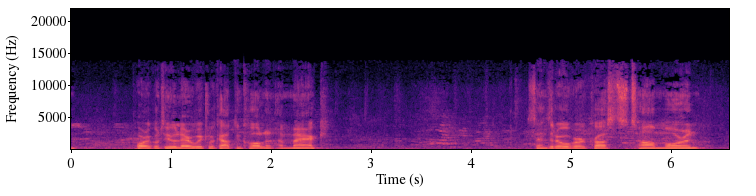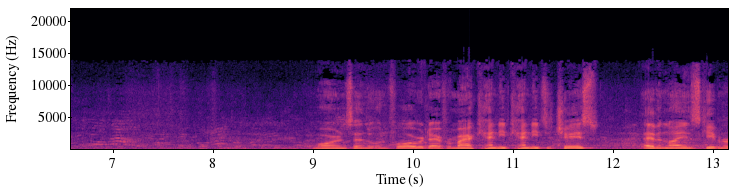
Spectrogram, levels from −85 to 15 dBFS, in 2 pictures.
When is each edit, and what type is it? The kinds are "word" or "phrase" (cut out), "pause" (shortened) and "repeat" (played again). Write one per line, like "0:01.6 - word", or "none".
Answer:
0:10.9 - repeat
